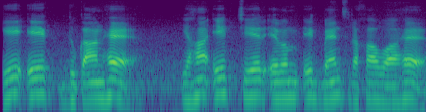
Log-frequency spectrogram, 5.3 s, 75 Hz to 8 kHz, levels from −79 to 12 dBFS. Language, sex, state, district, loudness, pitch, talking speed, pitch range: Hindi, male, Arunachal Pradesh, Lower Dibang Valley, -18 LUFS, 135 Hz, 145 wpm, 125-150 Hz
